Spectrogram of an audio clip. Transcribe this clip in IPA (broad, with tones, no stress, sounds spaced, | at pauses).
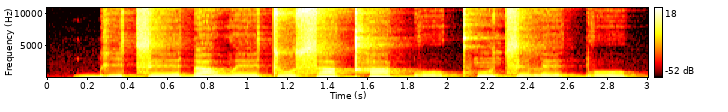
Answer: ɡ͡b i˦˨ t͡s eː˨ ɗ a˦ w eː˨ t o˨ s a˦ kʰ a˦ ɡ͡b oː˨ kʰ ũ˦ t͡s ɪ˨ l eː˨ ɡ͡b o˦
